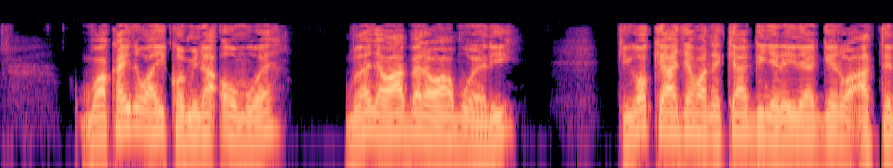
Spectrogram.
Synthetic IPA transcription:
mwakainewaikominaʔomwɛ | moðɛɲawabɛɾɛwamwɛɾi | kiɣɔkead͡ʑɛvanekeaɡiɲeɾeiɾɛɡeɾwɔ̰ʔate

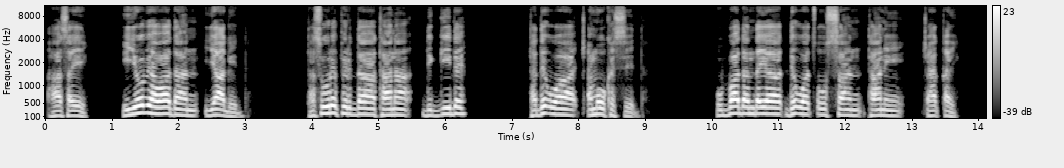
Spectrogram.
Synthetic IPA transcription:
haːsɐje̞ː | ʔɪjo̞ːbɛhɐwaːd̪aːnjaːɡe̞ːd̪ːɐ̥ | t̪ɐsuːɾɛpɪɾd̪ːaːt̪aːnɐd̪ɪɡːiːd̪ɛ | t̪ɐd̪ɛʔʊwaːt͡ʃʼɐmoːkɛsːe̞ːd̪ːɐ̥ | ʔʊbːaːd̪ɐnd̪ɐjɪjaːd̪ɛʔʊwaːt͡sʼo̞ːsːaːnt̪aːnɛ | t͡ʃʼaːkʼːɐj

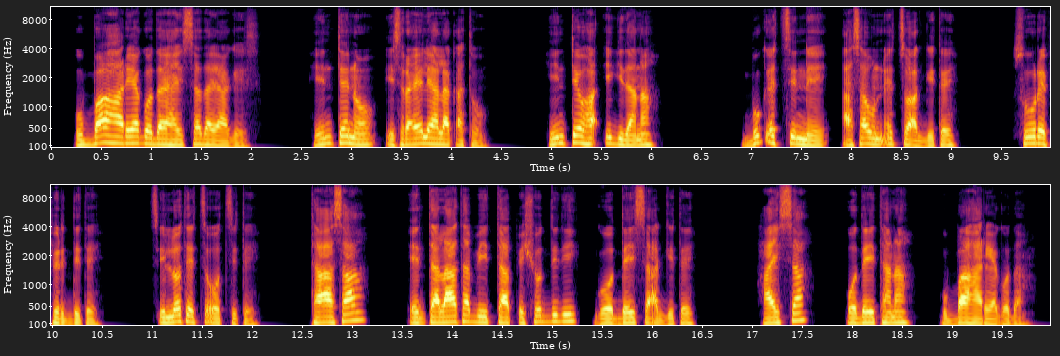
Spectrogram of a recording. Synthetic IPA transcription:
ʔʊbːaːhɐɾɪjaɡɔd̪ɐjhɐjsːɐd̪ɐjaːɡe̞̰ːs | hɪnt̪ːɛnoːʔɪsɾaːʔeːlɪhɐlɐkʼɐt̪o̰ː | hɪnt̪ːɛɔɦɐʔɪɡɪd̪ɐnɐ | bʊkʼɛt͡sːɪnːɛʔɐ̰sɐʊnʔɛ̰t͡sːɔɐɡːɪt̪ɛ | suːɾɛpɪɾd̪ːɪt̪ɛ | t͡sʼɪlːɔt̪ɛt͡sːo̞ːt͡sːɪt̪ɛ | t̪ɐːsaː | ʔɛnt̪ːɐlaːt̪ɐbiːt̪ːaːpːɛʃɔd̪ːɪd̪ɪɡo̞ːd̪ːɛjsːɐ̰ːɡːɪt̪ɛ | hɐjsːɐ | ɔd̪ɛjt̪ɐnɐ | ʊbːaːhɐɾɪjaɡɔd̪a̰

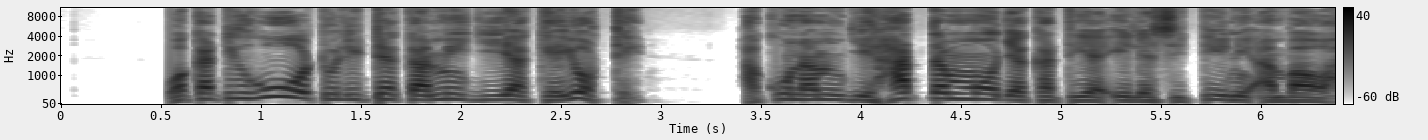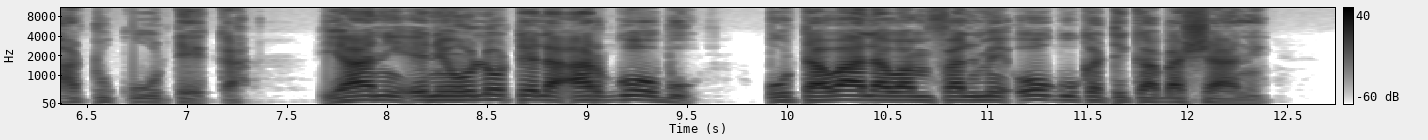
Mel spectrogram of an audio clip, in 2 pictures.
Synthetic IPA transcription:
wʔakatihuɔtulitɛkamiʄijakɛjɔtɛ | hakunam̩ʄihatam̩mɔʄakatijaʔilɛsitiniʔa̰mbaɔhatukuːtɛ̰ka̰ | janiɛnɛɔlɔtɛla̰ʔaɾɠɔɓu | utawalawam̩falmɛʔɔɠukatikaɓaʃa̰nḭ

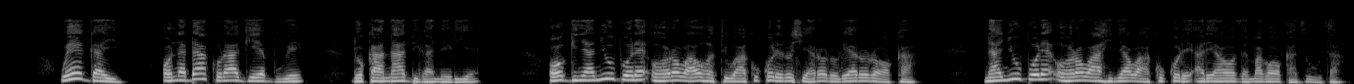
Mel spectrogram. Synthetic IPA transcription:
wɛːɡai | ɔnadakoɾaɡeɛbue | dokaːnaːdiɣaneɾiɛ | ɔɡiɲaɲuboɾɛʔohɔɾɔwaohɔtiwakukoɾeɾoɕiaɾɔɾoɾeaɾoɾɔːka | naɲuːboɾɛʔohɔɾɔwaɦiɲawakukoɾeʔaɾeaɔðɛmaɣɔkaðuːða

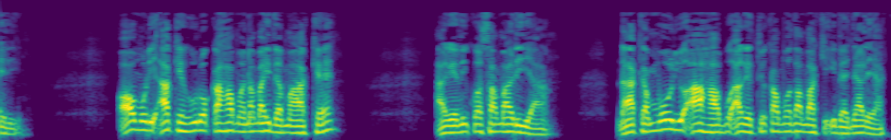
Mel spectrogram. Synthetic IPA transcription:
ɾḭ | ɔmoɾiʔakehuɾokaɦamwɛnamaiðɛmakɛ | a̰ɣeðikwɔsamaɾia | nʔakɛmoɾiɔʔaɦabuaɣetwekamoðamakiiðɛɲaɾeakɛ

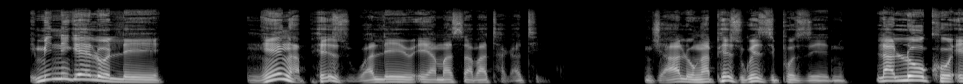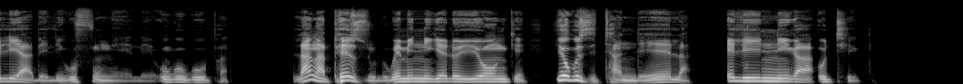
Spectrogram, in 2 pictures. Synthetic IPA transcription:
iminiɣɛlɔlɛ | ŋɛŋapʰezuɣwalɛjɔʔɛjamasaβatʰaɣatʰi̥ːǃɔ | nd͡ʒʱalɔŋapʰezuɣwezipʰɔzenu | lalɔkʰɔʔelijaβɛliɣufuŋɛlɛʔuɣuɣuːpʰa | laŋapʰezuluɣweminiɣɛlɔjɔŋkʼɛ | joɣuzitʰandʱɛla | elijniɣaʔutʰiːǃɔ̥

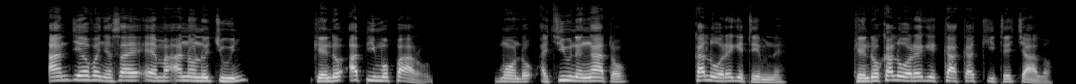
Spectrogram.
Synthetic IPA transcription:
and͡ʒɛhɔvaɲas̬ajɛʔɛmaʔanɔnot͡ʃuɲ | kendoʔapimopaɾɔ̰ | mɔndɔʔat͡ʃiunɛŋatɔ | kalʊɔɾɛɡɪtɪmnɛ | kendokalwɔɾɛɡɪkakakitet͡ʃa̰lɔ̰

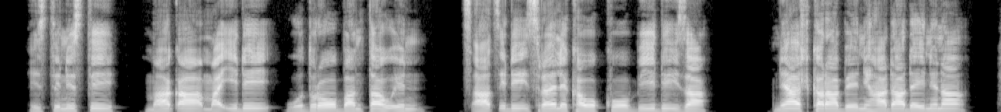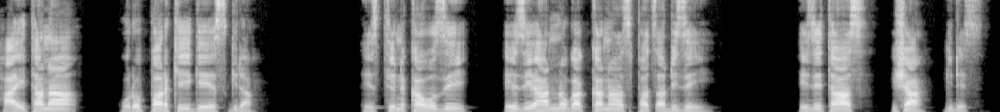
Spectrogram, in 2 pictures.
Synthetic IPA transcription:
hɪst̪ːɪnɪst̪ːɪ | maːkʼamɐjʔɪd̪ɪwɔd̪ɔɾɔbɐnt̪ːɐhʊʔɛn | t͡sʼaːt͡sʼːɪd̪ɪːsɾaːɛlɛkɐwɔkːɔbiːd̪ɪːzɐ | nɛɐʃkɐɾaːbeːnɪɦaːd̪aːd̪ɛjnɛnɐ | hɐjt̪ɐna | wɔɗɔpːɐɾkiːɡe̞ːsɡɪd̪ɐ̰ | hɪst̪ːɪnkɐwɔzɪ | ɪzɪhɐnːɔɡɐkːɐnaːspɐt͡sʼɐd̪ɪzeː | ɪzɪt̪aːs | ɪʃɐɡɪd̪ɛs

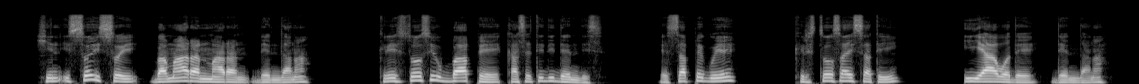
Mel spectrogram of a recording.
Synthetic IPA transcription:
ʃɪnɪsːɔjɪsːɔjbɐmaːɾɐnmaːɾɐnd̪ɛnd̪ɐnɐ | kɪɾɪs̬t̪o̞ːsɪʊbːaːpːɛkɐsɛt̪ɪd̪ɪd̪ɛnd̪ɪs | hɛsːɐpːɛɡʊjɛ | kɪɾɪst̪o̞ːs̬ɐjsːɐt̪ɪ | ɪjaːwɔd̪ɛd̪ɛnd̪ɐnɐ

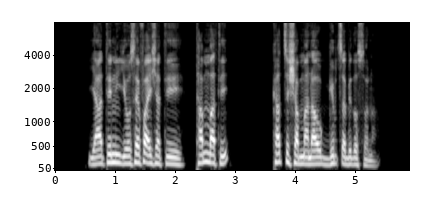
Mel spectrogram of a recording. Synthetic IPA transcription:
jaːt̪injoːs̬ɛːfɐɪʃ̬ɐt̪it̪ɐmːɐt̪ɪ | kɐt͡sːɪʃɐmːɐnɐwɡɪbt͡sʼːɛbɪd̪ɔsɔnɐ

